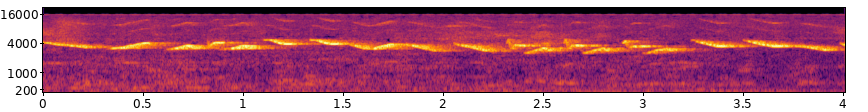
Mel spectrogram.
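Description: A caged songbird singing a fast run of clear whistled notes that swoop down and up, about three a second, some notes overlapping as if a second bird joins in.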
